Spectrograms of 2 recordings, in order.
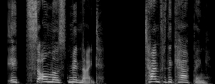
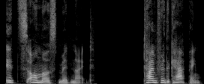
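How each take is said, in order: First: Higher, lifted delivery; pitched well up, same volume; raised-pitch announcement. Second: Said in the usual way. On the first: Acted. Second take, pitched much higher.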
